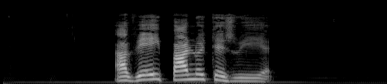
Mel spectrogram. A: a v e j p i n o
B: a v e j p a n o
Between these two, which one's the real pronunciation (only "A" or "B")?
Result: B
